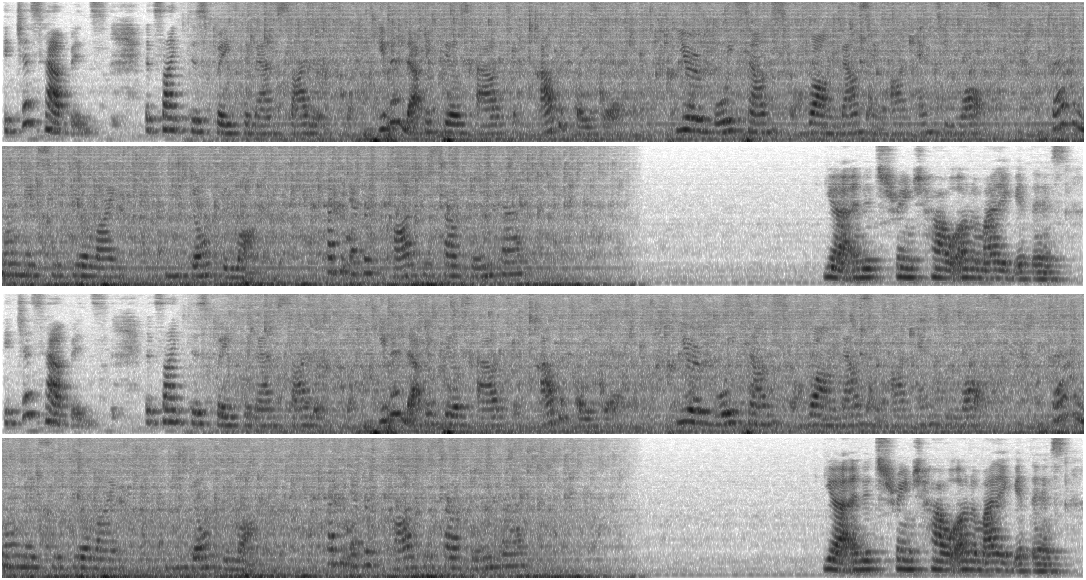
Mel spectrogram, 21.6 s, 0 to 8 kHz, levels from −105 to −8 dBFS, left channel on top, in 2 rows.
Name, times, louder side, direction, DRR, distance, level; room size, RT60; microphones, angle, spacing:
voice 1, 0.1-6.2 6.7-10.0 10.5-12.0 12.4-13.5 14.1-16.0, left 1 dB, 75° left, 2 dB, 0.8 m, -32 dB
sound 1, 1.8-17.2, equal, 20° left, 0.8 m, -32 dB
voice 2, 19.0-21.6, right 1 dB, 55° right, 2 dB, 0.8 m, -29 dB
2.9 x 2.5 x 2.3 m, 0.34 s
head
